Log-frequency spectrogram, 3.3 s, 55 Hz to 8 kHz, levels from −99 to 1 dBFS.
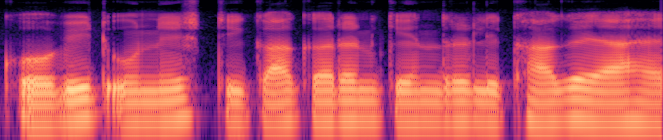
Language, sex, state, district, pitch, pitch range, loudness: Hindi, male, Jharkhand, Deoghar, 105 Hz, 105-110 Hz, -17 LUFS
